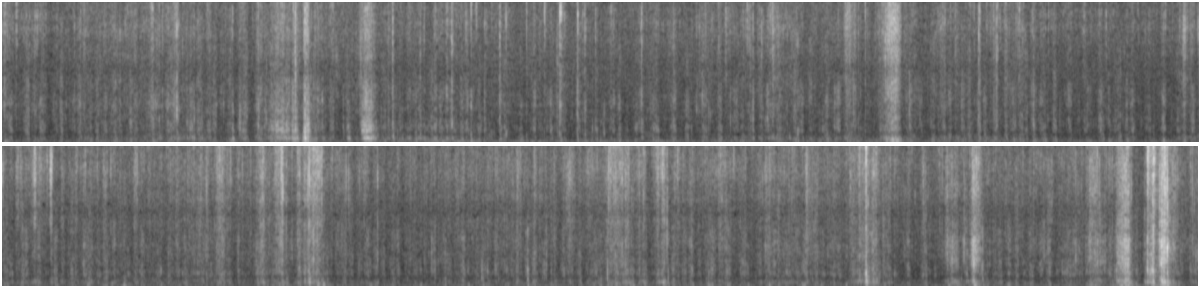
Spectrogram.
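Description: Guinea pigs munch and crunch on dry hay up close.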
